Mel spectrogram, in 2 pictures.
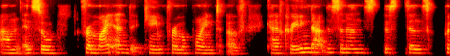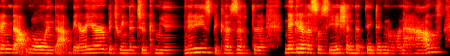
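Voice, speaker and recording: A woman's medium-pitched voice in an Arabic accent, at a moderate pace with fairly even intonation. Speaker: advocate and speaker. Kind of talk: Q&A answer at online talk.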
